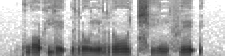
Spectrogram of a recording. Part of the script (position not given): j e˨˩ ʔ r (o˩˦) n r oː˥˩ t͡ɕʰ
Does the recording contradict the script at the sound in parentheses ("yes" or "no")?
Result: no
